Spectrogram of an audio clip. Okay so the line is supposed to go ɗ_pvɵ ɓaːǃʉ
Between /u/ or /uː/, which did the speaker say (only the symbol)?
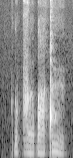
u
